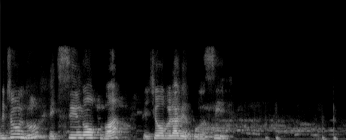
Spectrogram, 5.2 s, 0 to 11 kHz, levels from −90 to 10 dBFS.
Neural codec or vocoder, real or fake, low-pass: codec, 16 kHz, 4 kbps, X-Codec, HuBERT features, trained on balanced general audio; fake; 7.2 kHz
